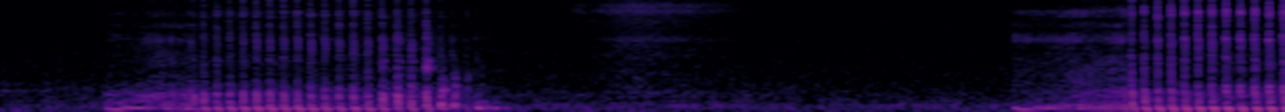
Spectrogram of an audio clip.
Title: Snoring english bulldog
